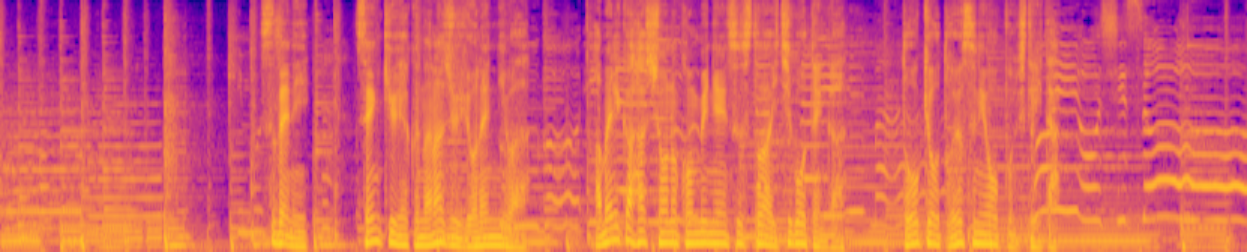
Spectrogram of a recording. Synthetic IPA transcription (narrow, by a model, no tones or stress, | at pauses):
sɨd̪e̞ɲ̟isẽ̞ŋkʲɨːçakɯ̟nanaʑɨːjo̞nẽ̞ɲ̟ːiβa̰ | ame̞ɾʲikaɦaɕːo̞ːno̞kõ̞mbʲiɲ̟iẽsɨsɨ̥t̪o̞βait͡ɕiɡo̞ːt̪ẽ̞ŋɡa̰ | t̪o̞ːkʲo̞ːt̪o̞jo̞sɨɲ̟io̞ːpɯ̟̃ɰ̃ɕi̥t̪e̞it̪a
